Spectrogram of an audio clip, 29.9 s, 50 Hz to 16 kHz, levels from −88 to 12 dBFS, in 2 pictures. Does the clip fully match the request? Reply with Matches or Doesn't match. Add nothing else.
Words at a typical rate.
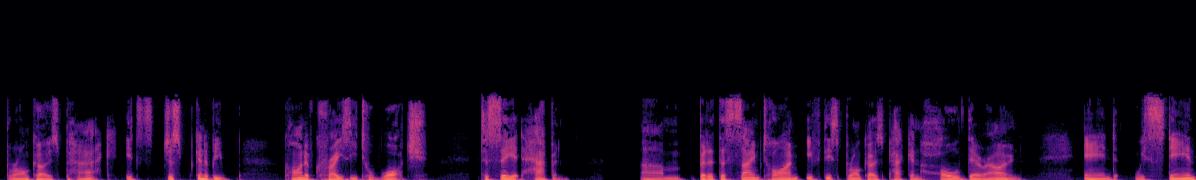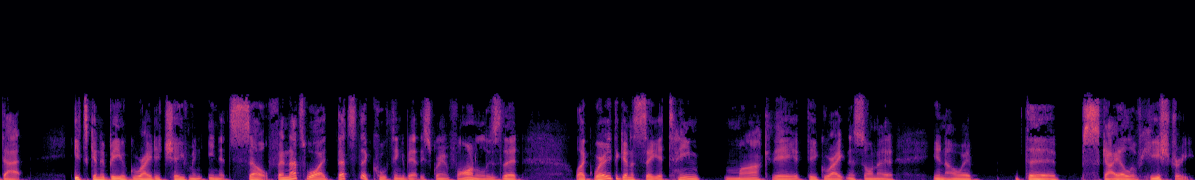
Matches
